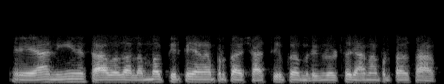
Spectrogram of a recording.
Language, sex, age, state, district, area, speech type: Urdu, male, 18-30, Telangana, Hyderabad, urban, conversation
